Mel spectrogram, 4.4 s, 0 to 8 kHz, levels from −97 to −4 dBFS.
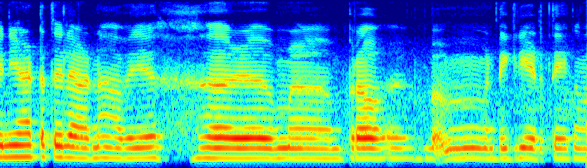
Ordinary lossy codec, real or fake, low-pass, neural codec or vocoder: none; real; none; none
